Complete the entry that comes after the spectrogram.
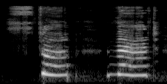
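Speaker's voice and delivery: high, loud burst over the din; exasperated shout. A narrator's reading. Snake silences the noisy musicians, exasperated high shout. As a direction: shout them down, pitch way up. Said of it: "shouted Snake".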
